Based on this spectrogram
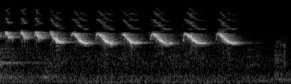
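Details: About ten loud swooping notes, each sliding downward, come from a one-year-old German Roller-split canary, spaced slightly wider toward the end before the song stops into quiet.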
